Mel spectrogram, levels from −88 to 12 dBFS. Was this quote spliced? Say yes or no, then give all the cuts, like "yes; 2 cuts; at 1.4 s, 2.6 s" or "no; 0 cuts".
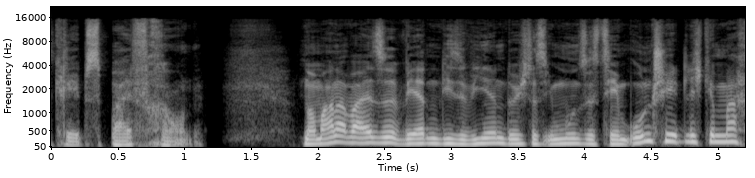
no; 0 cuts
